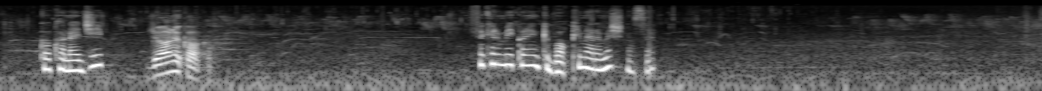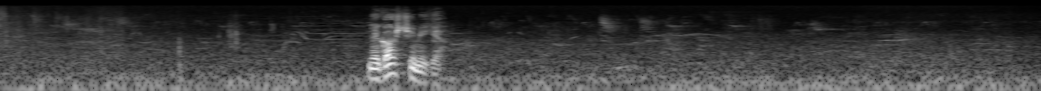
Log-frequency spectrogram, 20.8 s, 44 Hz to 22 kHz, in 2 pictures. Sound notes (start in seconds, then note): 8.4 birds chirping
